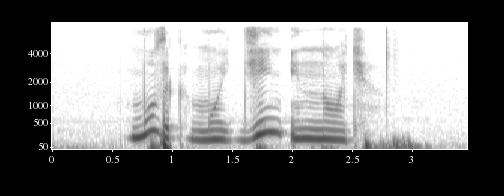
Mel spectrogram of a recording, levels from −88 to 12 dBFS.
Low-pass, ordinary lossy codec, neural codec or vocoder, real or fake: 7.2 kHz; none; none; real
